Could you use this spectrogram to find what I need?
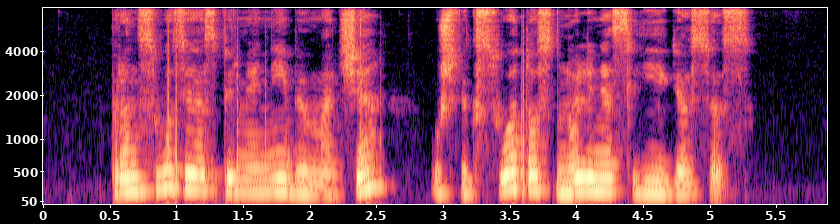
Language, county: Lithuanian, Kaunas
